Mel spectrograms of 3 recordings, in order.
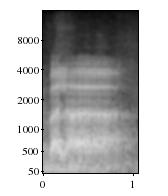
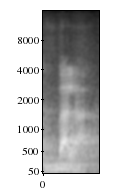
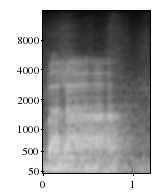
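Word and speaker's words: بلى: kalau di al-qur'an sendiri bala ini bacanya panjang ya dua harakat ya bala ya bukan bala tapi bala BAB ya ini tentang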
